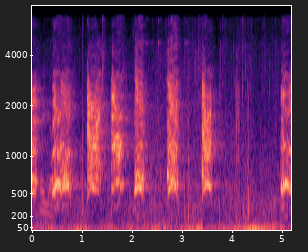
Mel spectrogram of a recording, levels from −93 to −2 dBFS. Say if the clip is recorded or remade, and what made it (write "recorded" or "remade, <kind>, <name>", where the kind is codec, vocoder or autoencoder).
recorded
